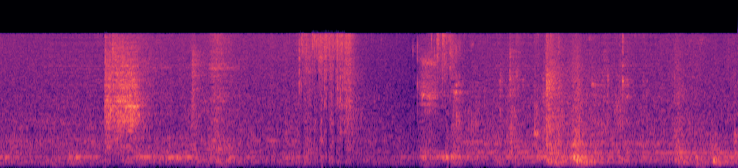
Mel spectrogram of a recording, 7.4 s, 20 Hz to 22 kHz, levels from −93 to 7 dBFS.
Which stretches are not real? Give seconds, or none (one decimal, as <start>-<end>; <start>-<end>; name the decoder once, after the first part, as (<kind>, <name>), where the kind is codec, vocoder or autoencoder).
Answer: 0.5-1.4 (vocoder, WaveNeXt); 4.9-5.4; 6.0-6.6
